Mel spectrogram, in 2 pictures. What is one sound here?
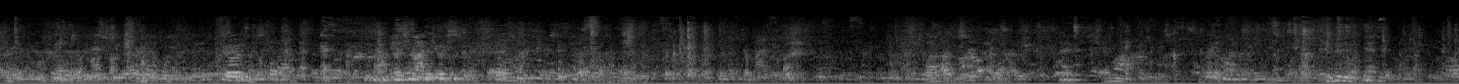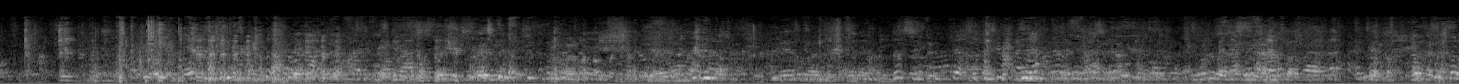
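A crowd of men and women chatter and murmur nearby, growing louder partway through.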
